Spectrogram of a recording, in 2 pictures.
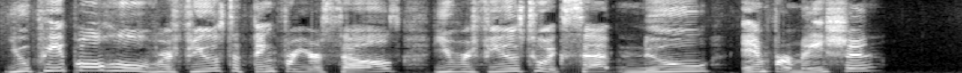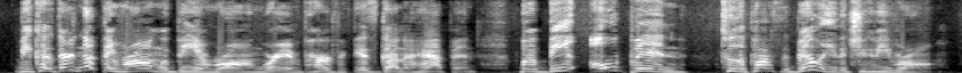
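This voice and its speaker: A woman's voice: a little high, lively intonation, normal speed, bright, forceful tone, no echo. A woman hosting a vlog, delivering impassioned commentary in a blunt, angry, profane way, repeating points for emphasis and fighting back tears. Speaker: vlog host.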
